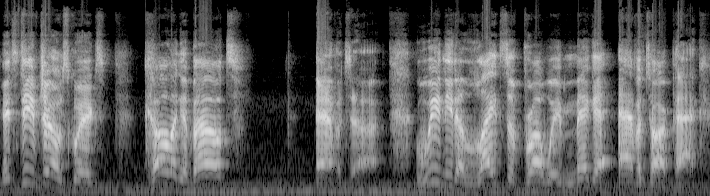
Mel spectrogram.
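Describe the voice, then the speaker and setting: An actor playing a pushy showbiz producer who bosses people around on the phone. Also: male voice, fairly high pitch, sing-song, sharp tone, slightly rough, exaggerated voice, rough recording. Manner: pushy, brisk, bossy. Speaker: theatre producer.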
